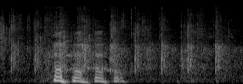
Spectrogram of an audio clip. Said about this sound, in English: There's a splattering of applause.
